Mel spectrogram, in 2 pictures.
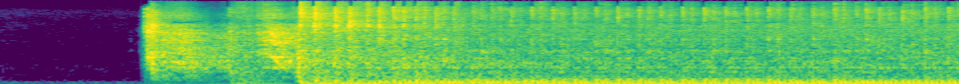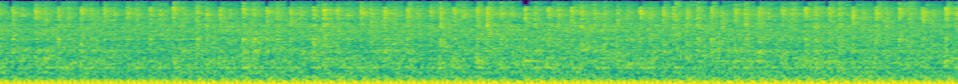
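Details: Harley-Davidson Street Glide Twin Cam after Screamin' Eagle cam support plate and high-volume oil pump upgrade: cranks briefly, catches fast, settles into steady lumpy V-twin idle, no knocks or rattles; hot-idle oil pressure slightly higher than before; normal start and idle.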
